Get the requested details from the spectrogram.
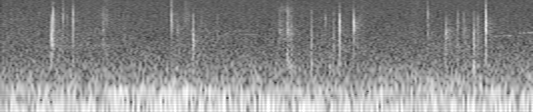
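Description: Long acrylic nails slowly tap and scratch across the flat glass back of a bare graphite iPhone with a metal frame, a solid handheld-sized phone clamped upright in a tripod phone holder. Sharp, bright, quick clicks ring out at uneven intervals, with softer scratches in between, over a quiet, steady low hum.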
